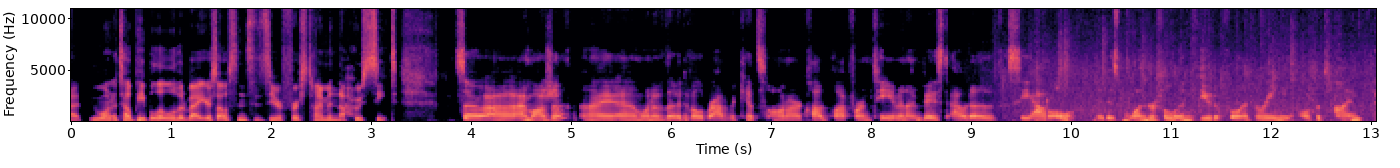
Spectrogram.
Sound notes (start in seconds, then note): 9.7 applause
